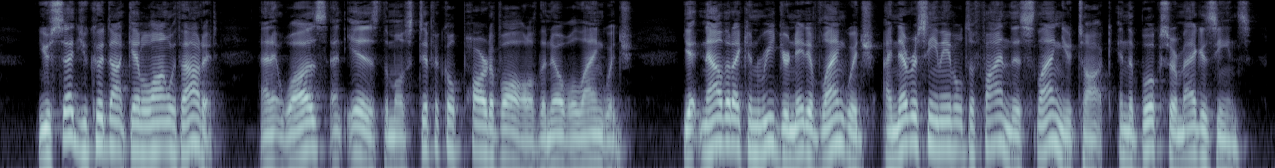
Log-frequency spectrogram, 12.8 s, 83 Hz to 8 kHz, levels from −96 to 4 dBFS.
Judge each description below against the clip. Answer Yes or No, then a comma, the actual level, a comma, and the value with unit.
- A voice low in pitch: Yes, low, 130 Hz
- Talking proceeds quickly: Yes, fast, 220 wpm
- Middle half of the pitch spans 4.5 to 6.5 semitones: Yes, wide, 5.5 semitones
